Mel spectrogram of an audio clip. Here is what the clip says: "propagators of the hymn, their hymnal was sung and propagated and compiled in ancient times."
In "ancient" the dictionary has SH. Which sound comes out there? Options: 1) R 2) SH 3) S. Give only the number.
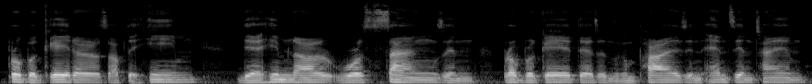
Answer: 3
